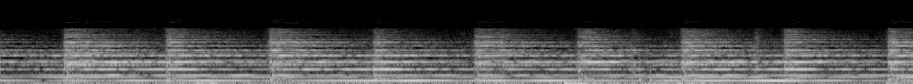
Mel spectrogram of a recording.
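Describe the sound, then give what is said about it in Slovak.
A large old church bell, one of the oldest bells in the Liptov region, tolls steadily in a church tower, roughly one strike per second, each loud, ringing stroke overlapping the long humming resonance of the last, with no voices present. “Cennejší bol kvôli tomu, že je jeden z najstarších zvonov na Liptove.”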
